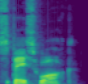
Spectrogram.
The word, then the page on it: spacewalk: American English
